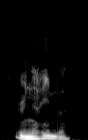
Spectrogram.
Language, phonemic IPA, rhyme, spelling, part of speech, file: French, /ʁid/, -id, ride, noun / verb, Fr-ride.ogg
- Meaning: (noun) 1. wrinkle, line (on face etc.) 2. ripple 3. ridge; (verb) inflection of rider: 1. first/third-person singular present indicative/subjunctive 2. second-person singular imperative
